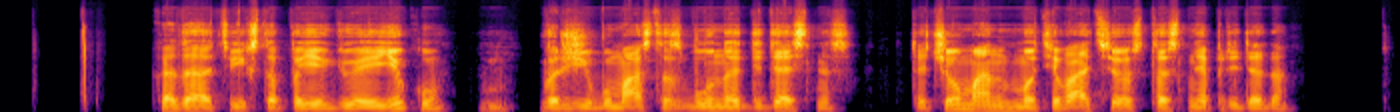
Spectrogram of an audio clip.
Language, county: Lithuanian, Alytus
